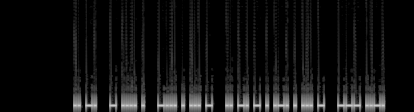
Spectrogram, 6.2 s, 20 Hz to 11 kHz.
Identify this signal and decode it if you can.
Morse code, heard as a keyed tone, about 40 wpm, 700 Hz. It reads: IN THE BEST INTEREST OF
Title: Sets of 5 Words Encore 40wpm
